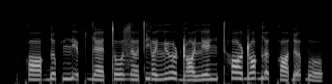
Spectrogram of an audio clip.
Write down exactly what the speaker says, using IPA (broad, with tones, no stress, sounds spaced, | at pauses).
k ɒ˨ ɠ ə˧ p nʲ ɛ̰˧ p d ɛ˨ t o˧ z ə˨˦ t j ə˧ lʲ o˦˨ ɖ ɒ˨ lʲ ɛ˧ nʲ t̪ʰ ɒ˦ ɖ ɒ˦ ɡ ə̰˦ k ɒ˨ ɗ ə̰˦ ɓ o˨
